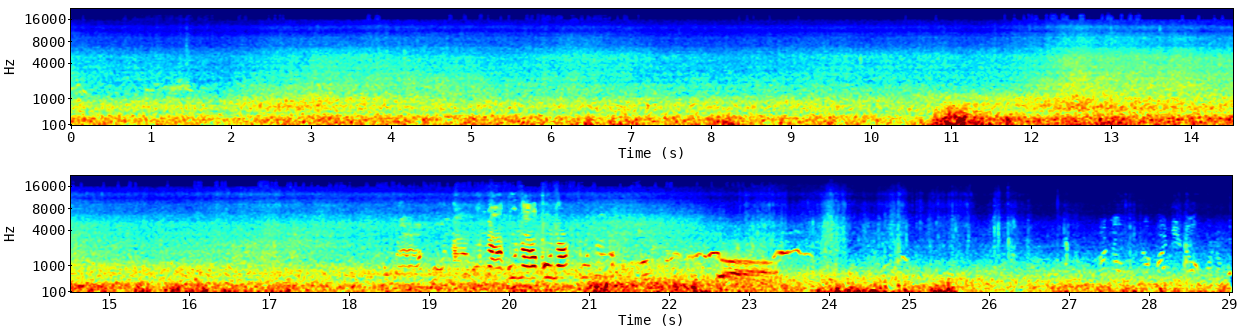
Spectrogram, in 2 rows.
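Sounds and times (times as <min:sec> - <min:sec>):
sea waves: 0:00.0 - 0:29.0
wind buffeting microphone: 0:00.0 - 0:29.0.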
